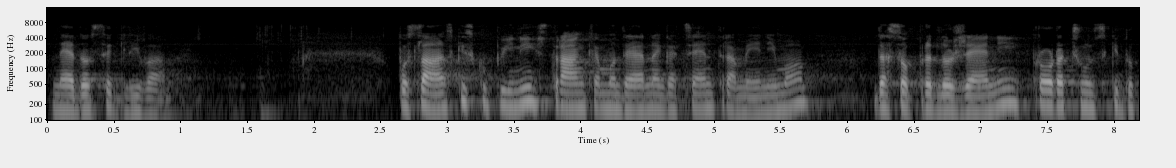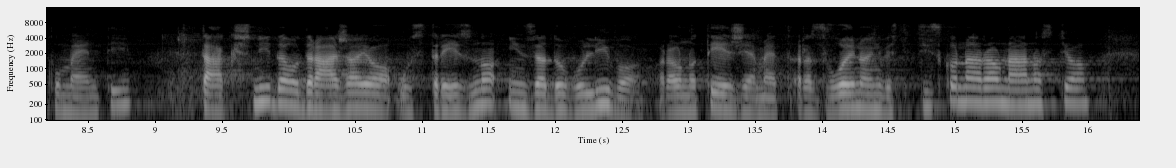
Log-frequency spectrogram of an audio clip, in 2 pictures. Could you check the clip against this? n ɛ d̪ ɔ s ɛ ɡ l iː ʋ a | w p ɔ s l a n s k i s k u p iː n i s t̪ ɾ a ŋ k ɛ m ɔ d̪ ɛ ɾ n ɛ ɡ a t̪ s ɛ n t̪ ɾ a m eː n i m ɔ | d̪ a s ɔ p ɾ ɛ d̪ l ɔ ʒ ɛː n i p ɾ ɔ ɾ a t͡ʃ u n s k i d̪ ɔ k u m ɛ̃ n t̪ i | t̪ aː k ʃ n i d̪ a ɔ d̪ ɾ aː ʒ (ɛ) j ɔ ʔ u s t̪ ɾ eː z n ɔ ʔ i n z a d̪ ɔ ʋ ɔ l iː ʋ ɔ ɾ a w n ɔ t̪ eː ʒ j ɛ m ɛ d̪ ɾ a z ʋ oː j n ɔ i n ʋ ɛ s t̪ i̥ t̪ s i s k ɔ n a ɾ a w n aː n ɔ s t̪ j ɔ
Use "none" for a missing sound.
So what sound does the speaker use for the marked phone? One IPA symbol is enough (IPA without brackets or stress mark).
a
